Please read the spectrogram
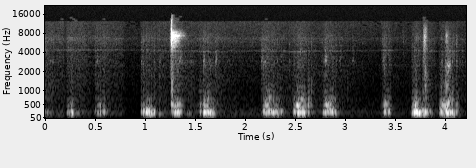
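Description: Soft, irregular tapping of computer keyboard keys, about three taps a second, with one sharper click about a second in.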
